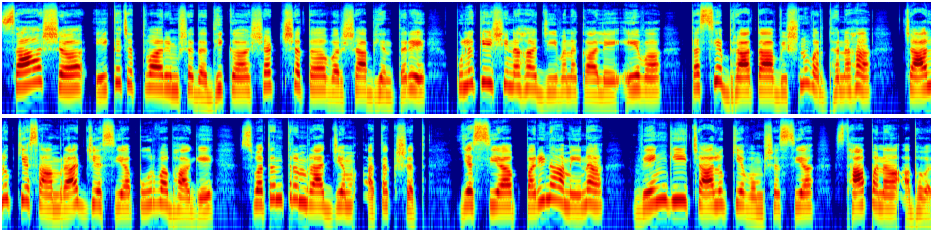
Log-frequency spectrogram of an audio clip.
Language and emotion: Sanskrit, neutral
